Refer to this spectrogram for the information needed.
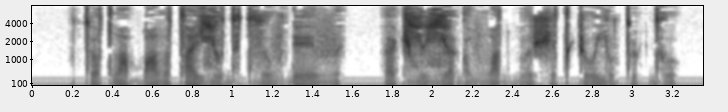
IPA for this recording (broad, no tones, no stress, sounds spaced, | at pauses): tʷ ɜ t ðˤ i ɓ i ðˤ u t i ʑ u d ɵ t z u v ɗ e v | ɜ ʈ ʑ ɵ ʑ ɜ ɡ u v ðˤ e d b ɵ ʃ e t ʈ u j ɵ tʷ i ʈ d u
